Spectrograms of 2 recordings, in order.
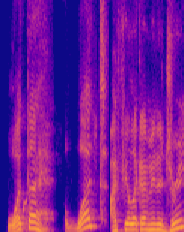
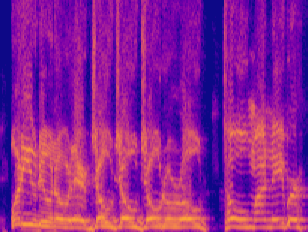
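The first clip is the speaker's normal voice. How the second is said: anime dub voice; 9 semitones higher than usual. Retold or imitated. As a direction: overact it like a bad English dub. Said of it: "English dub anime".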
